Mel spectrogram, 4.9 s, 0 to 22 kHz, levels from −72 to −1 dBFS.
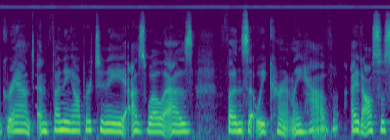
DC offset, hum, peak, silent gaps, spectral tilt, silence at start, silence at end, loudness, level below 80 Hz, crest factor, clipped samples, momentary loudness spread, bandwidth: under 0.1%; none; -4 dBFS; none; -5 dB/octave; 0 s; 0 s; -21 LUFS; -52 dBFS; 16 dB; under 0.1%; 7 LU; 19.5 kHz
